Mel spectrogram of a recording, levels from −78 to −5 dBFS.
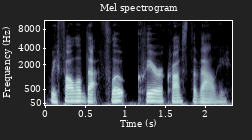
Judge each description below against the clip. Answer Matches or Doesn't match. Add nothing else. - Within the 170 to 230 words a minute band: Matches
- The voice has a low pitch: Matches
